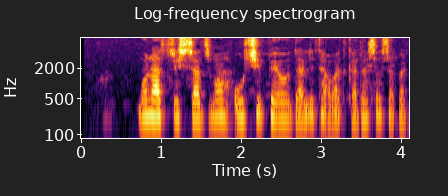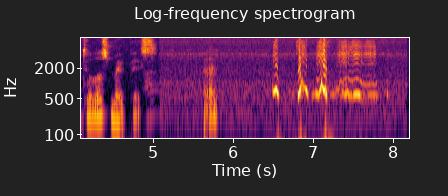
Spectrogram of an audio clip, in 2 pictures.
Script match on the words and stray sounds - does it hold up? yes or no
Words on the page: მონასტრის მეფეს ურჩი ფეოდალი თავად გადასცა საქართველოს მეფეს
no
